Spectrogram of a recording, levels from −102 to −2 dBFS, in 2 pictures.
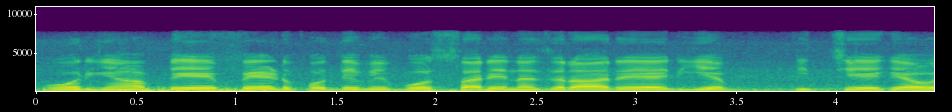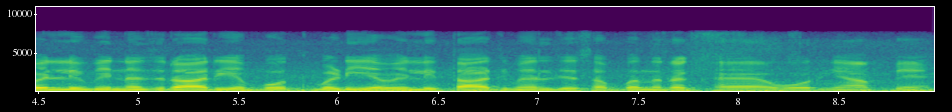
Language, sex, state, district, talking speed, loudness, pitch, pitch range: Hindi, male, Rajasthan, Bikaner, 215 wpm, -14 LUFS, 135 Hz, 130-145 Hz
